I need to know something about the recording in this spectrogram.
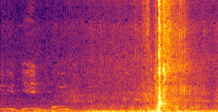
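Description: A single sharp click or crack about one and a half seconds in, over a low rumble.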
